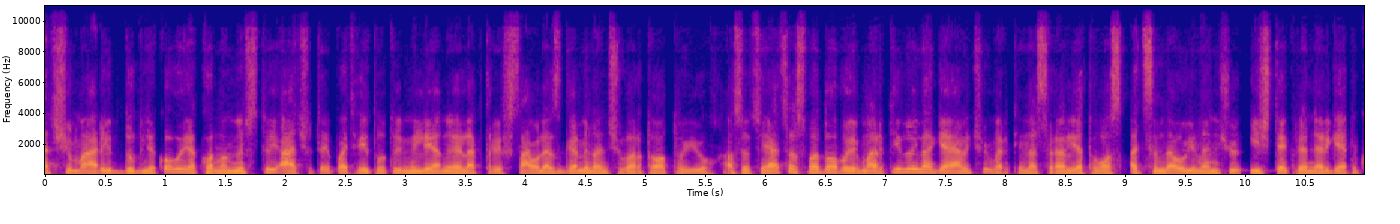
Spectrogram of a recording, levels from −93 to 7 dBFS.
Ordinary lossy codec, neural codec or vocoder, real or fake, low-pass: Opus, 16 kbps; codec, 16 kHz in and 24 kHz out, 1.1 kbps, FireRedTTS-2 codec; fake; 9.9 kHz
